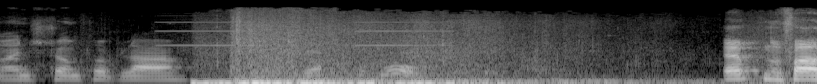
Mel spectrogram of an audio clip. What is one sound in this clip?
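A fiery explosion bursts with a deep rumble.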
